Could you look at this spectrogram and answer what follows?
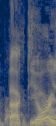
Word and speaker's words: Bakhtiari: David Bakhtiari? Bakhtiari. Yeah, Bakhtiari.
